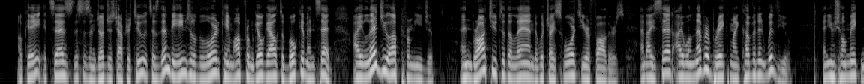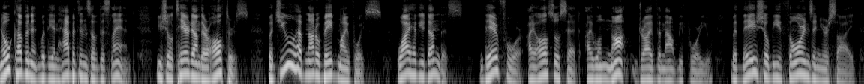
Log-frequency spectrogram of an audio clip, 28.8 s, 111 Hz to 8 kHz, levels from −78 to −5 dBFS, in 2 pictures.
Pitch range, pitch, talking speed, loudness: 130-170 Hz, 150 Hz, 215 wpm, -29 LUFS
